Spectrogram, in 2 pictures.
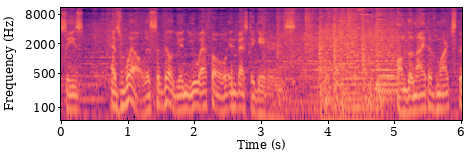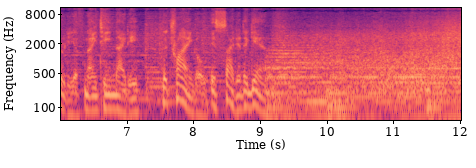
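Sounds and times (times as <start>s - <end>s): jet engine noise: 9.1s - 12.0s.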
